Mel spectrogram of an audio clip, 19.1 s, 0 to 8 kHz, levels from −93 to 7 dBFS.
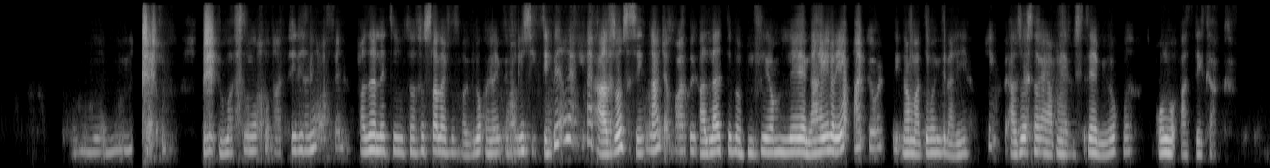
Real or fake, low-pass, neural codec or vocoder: fake; 7.2 kHz; codec, 16 kHz, 0.7 kbps, FocalCodec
